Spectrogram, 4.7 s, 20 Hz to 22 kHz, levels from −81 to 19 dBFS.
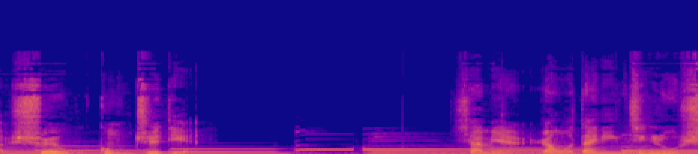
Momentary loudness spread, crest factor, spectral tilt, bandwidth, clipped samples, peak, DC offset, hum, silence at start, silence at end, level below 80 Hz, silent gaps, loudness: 16 LU; 18 dB; -4.5 dB/octave; 15.5 kHz; under 0.1%; -4 dBFS; under 0.1%; none; 0 s; 0 s; -46 dBFS; none; -21 LUFS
